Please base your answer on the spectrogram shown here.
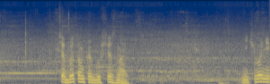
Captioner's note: citizen speaking in Russian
